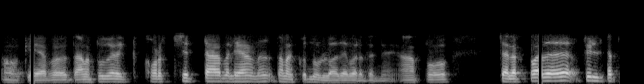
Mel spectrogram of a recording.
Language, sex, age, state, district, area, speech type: Malayalam, male, 18-30, Kerala, Thrissur, urban, conversation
